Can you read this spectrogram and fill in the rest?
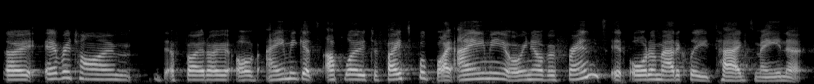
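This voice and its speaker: A woman's voice: a little high, normal speed, hardly any pauses, muffled recording. A woman with a Queensland Australian accent chatting casually as a podcast guest.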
